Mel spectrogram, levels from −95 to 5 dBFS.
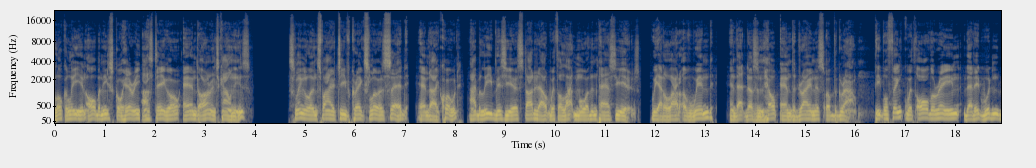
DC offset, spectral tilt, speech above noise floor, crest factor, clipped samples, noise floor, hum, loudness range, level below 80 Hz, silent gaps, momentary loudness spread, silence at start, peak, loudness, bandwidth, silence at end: under 0.1%; -6.5 dB/octave; over 69 dB; 10 dB; under 0.1%; under -90 dBFS; none; 2 LU; -42 dBFS; 3.97-4.67 s, 7.07-7.21 s, 8.17-8.24 s, 11.72-11.89 s, 13.24-13.43 s; 5 LU; 0 s; -10 dBFS; -22 LUFS; over 20 kHz; 0 s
